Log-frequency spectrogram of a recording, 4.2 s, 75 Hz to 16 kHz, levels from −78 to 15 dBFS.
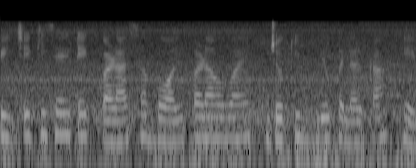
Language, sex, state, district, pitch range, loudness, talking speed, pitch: Hindi, female, Bihar, Kishanganj, 185-205 Hz, -28 LUFS, 245 wpm, 190 Hz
